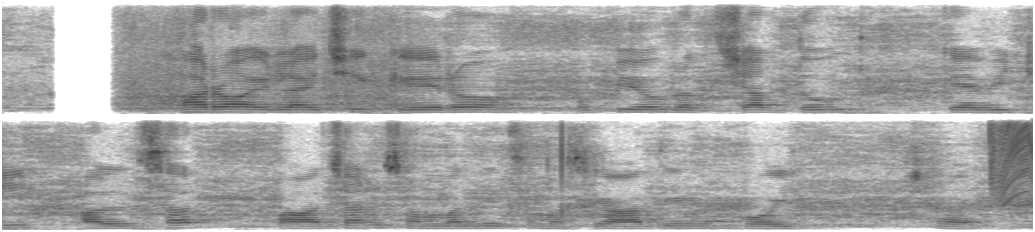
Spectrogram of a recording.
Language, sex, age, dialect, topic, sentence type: Maithili, male, 18-24, Angika, agriculture, statement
